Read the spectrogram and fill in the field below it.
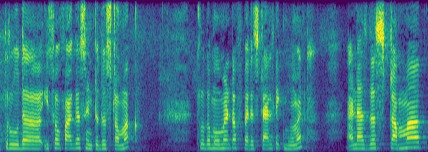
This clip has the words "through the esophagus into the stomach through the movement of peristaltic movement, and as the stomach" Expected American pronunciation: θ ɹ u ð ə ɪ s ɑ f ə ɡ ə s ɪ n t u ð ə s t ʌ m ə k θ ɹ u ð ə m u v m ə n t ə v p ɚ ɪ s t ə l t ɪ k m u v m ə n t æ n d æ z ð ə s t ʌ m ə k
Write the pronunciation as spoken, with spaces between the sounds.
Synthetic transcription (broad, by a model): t ɹ u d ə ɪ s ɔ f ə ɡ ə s ɪ n t u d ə s t ʌ m ə k t ɹ u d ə m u m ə n t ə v p ɚ ɪ s t ə l t ɪ k m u m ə n t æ n d æ z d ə s t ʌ m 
